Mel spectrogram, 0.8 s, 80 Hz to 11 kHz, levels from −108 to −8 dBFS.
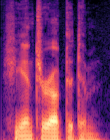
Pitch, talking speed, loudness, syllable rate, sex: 85 Hz, 215 wpm, -17 LUFS, 8.3 syllables/s, male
